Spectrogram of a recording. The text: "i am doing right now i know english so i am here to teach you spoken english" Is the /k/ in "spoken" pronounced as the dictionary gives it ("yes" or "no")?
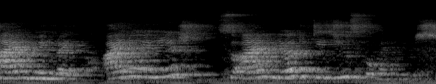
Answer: no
